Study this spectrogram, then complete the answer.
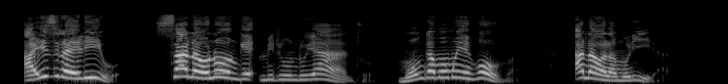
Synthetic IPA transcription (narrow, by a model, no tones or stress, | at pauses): ais̬ɾaɛliwɔ̰ | sanaɔnɔŋɡɛmitunduja̰ːntʰu̥ | mɔŋɡamwɔmwɛjɛɦɔva̰ | anawalamuliːɾa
